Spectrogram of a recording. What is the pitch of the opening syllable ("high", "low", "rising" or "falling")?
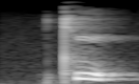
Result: falling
